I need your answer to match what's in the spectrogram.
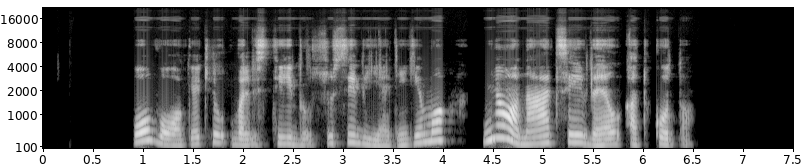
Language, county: Lithuanian, Klaipėda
